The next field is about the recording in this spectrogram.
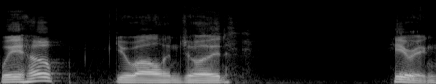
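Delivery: put-on slow newscaster voice. Addressing the listeners while trying to sound like a news guy, use a slow Tom Brokaw news voice. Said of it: "Why are you talking so slow?".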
